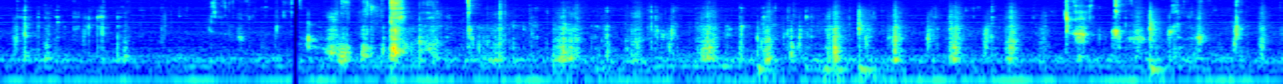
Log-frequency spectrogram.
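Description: Close-up mouth sounds of eating snack bingsu, shaved ice with milk and cookie and chocolate toppings. Wet chewing with frequent crisp crunches and clicks sets in about two seconds in.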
